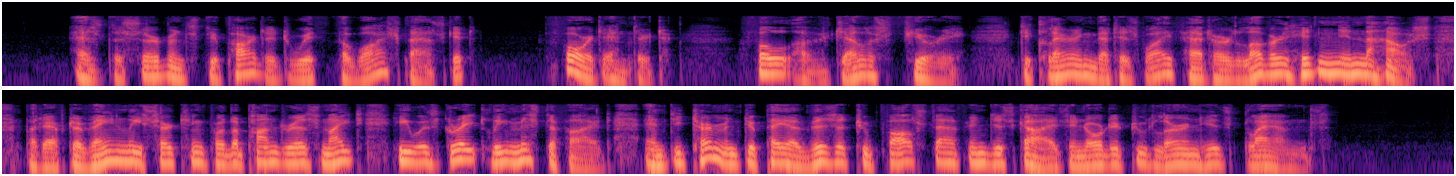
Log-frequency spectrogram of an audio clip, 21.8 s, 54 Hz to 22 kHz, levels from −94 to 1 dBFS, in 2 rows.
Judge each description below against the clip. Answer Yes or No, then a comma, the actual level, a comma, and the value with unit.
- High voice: No, low, 115 Hz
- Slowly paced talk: No, average, 145 wpm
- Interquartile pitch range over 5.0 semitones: Yes, wide, 5.4 semitones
